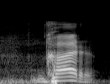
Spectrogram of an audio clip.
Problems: background sounds at intervals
